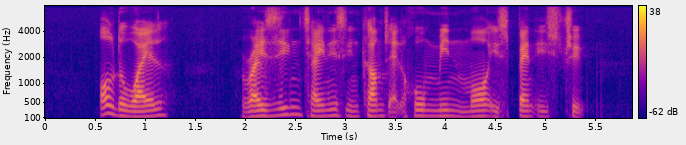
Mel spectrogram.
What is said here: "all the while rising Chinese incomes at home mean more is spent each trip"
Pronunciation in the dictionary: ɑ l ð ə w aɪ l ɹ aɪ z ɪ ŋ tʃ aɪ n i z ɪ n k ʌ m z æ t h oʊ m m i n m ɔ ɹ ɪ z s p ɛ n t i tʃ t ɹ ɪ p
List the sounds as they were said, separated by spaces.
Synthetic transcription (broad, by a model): ɑ l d ə w aɪ l ɹ aɪ z ɪ ŋ tʃ aɪ n i s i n k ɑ m s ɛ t h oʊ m m i n m ɔ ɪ s p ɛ n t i s t ɹ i p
